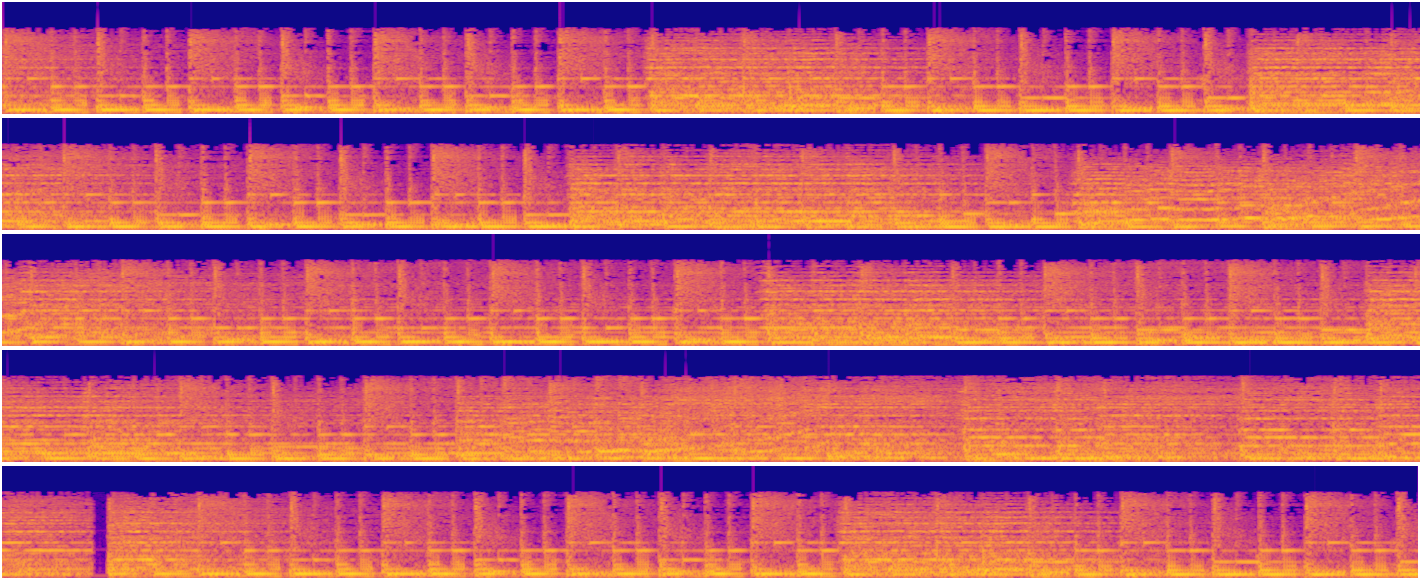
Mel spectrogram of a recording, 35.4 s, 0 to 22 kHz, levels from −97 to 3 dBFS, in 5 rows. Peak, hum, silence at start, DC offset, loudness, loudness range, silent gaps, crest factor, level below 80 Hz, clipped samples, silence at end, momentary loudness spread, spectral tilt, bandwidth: 0 dBFS; none; 0 s; under 0.1%; -11 LUFS; 1 LU; none; 10 dB; -30 dBFS; under 0.1%; 0 s; 2 LU; -5 dB/octave; 8.8 kHz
